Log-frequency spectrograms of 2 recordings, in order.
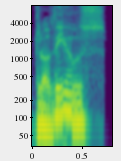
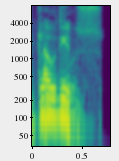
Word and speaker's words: Claudius: Claudia deseoso de popularidad decía Llamar clodius que era como el pueblo la mayoría pronunciaba el nombre claudius la simplificación del diptongo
